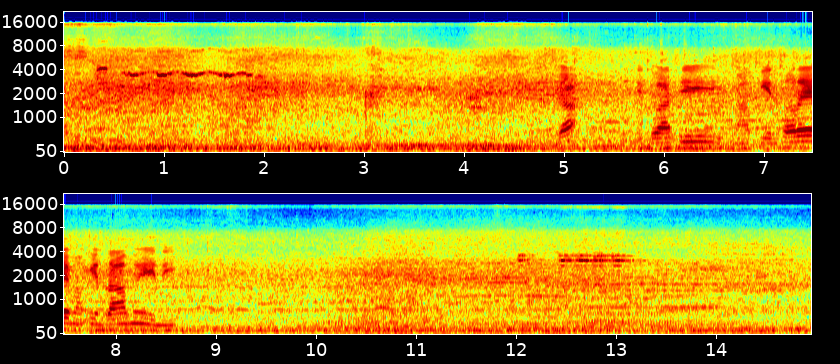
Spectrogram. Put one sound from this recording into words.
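Car tyres hiss on a wet road.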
